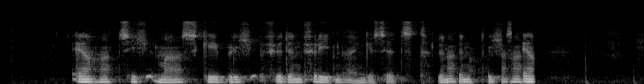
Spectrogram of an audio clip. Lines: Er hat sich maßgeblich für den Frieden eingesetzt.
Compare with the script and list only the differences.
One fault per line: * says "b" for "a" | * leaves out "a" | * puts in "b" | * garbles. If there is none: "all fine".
* garbles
